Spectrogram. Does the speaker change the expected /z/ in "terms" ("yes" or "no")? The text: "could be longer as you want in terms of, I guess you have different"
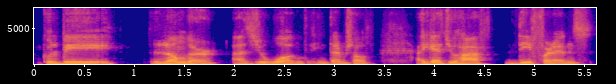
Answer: yes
